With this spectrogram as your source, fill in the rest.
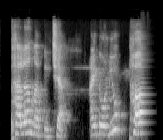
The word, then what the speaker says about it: फलमपि च: Phalamapicha. I told you pha. Please note the pronunciation. It is not fa, it is pha.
